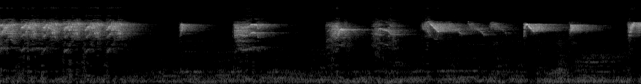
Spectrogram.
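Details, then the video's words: Sunbird (sogok ontong) lure call: high, thin, rapid twittering phrases, the first long and dense, then short bursts separated by brief pauses. "Suara pikat burung sogok ontong - Suara ampuh pikat burung kolibri"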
